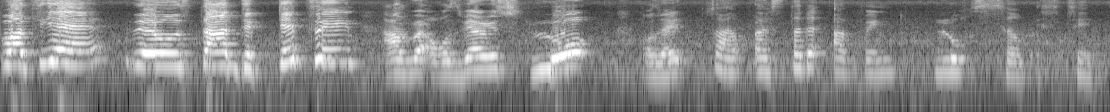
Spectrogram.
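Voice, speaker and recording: The speaker has a Nigerian accent and talks at a fairly slow pace with very wide pitch swings. Loudness swings widely, with noticeable background noise. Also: woman, high pitch for a woman. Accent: Nigerian (Yoruba) English. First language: Yoruba. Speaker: YouTuber. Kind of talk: personal story time. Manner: halting.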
